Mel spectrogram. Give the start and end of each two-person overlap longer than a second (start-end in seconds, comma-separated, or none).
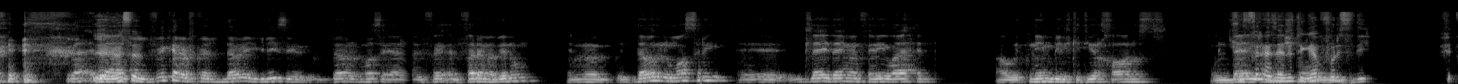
12.3-13.6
